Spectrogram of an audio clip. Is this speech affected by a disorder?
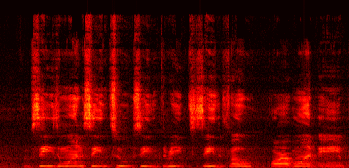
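Yes: cerebral palsy; not paralyzed, can stand.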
